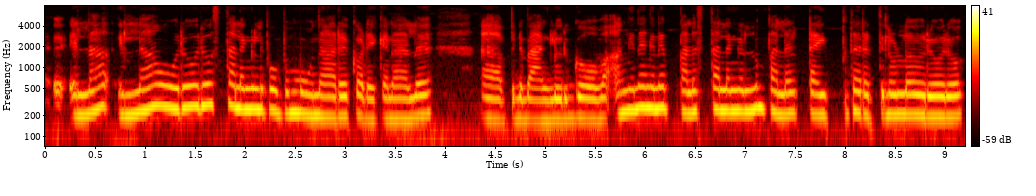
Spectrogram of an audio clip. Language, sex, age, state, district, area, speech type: Malayalam, female, 30-45, Kerala, Ernakulam, rural, spontaneous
